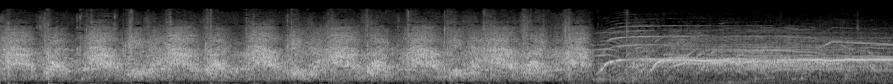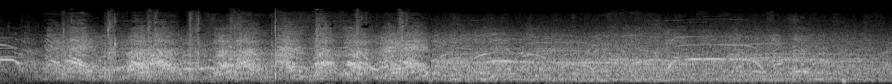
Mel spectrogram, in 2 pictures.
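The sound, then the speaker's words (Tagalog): A large crowd of students shouting at a climate change protest in Australia: loud, continuous massed voices with rhythmic chanting and cheering throughout, surging and overlapping without pause. “Sa Australia, napagod na ang mga estudyante sa kanilang paghihintay sa mga politiko upang kumilos ang mga ito sa pagbabago ng klima.”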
